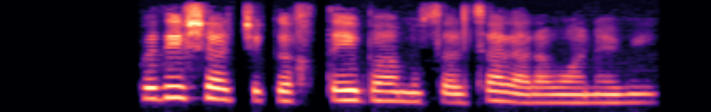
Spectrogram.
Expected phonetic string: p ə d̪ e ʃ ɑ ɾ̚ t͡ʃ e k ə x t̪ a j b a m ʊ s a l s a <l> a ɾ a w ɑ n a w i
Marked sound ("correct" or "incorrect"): correct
